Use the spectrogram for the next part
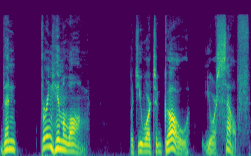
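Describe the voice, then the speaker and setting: Gravelly, imperious royal ruler. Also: male voice, mid-range voice, expressive, slow pace, no room sound, studio quality, exaggerated voice. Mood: commanding. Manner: stern, clipped, authoritative. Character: cold, commanding royal ruler, unbending and imperious. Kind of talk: dramatic audio drama dialogue.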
